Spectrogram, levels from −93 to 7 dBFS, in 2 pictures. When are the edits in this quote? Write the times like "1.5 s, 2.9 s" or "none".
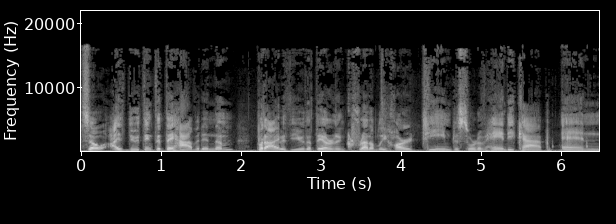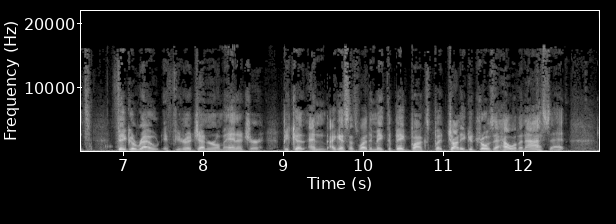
2.5 s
